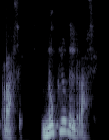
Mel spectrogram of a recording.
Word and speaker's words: rafe: Se producen en una región, chicas, que se pronuncia así, no se pronuncia rapé ni rafé, se pronuncia rafe. Así como decir rafa, así rafe.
